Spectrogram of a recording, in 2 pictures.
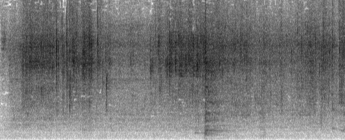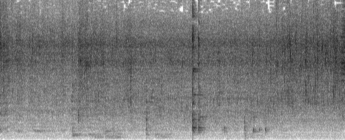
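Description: Kitchen tap running, the stream splashing onto a tin can and into a stainless-steel colander in the sink. The water comes on just after the start, with a sharp knock about eight seconds in.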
